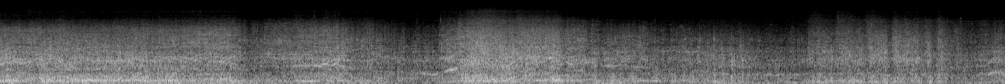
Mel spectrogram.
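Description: Sur-Ron Ultra Bee electric dirt bike ridden along a forest dirt trail: a loud, noisy rush of tyres, chain and drivetrain, with no engine note. It swells about a second in and again around five seconds in.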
